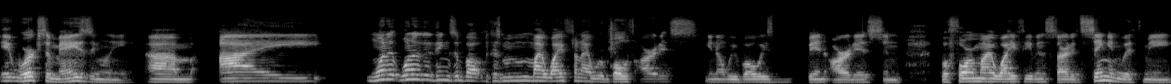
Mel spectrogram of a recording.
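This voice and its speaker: Lively intonation and a bright, sharp tone at a moderate pace. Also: man, fairly high pitch for a man. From Canada, Calgary. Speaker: musician in addiction recovery. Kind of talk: podcast interview.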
